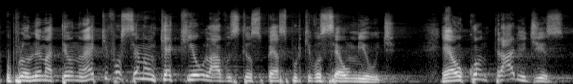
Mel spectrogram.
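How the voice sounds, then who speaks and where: High-voiced Brazilian pastor preaching. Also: male voice, a little fast, big-room sound. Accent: Brazilian Portuguese. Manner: lively, colloquial storytelling preacher, addresses the congregation. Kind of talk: sermon.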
